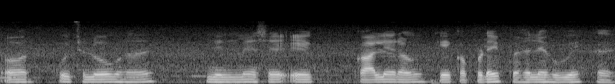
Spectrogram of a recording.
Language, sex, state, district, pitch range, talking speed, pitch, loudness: Hindi, male, Chhattisgarh, Raipur, 110-115 Hz, 135 wpm, 115 Hz, -18 LUFS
